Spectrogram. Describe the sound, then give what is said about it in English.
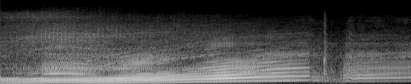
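A motorcycle engine starts up and roars, its pitch climbing steadily as it accelerates and drives away, then dips briefly with a gear change before pulling on. It is loud and continuous, with no voices. “And then he turns around, and he walks out of the room, and we hear his motorcycle start up, and then he drives away.”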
